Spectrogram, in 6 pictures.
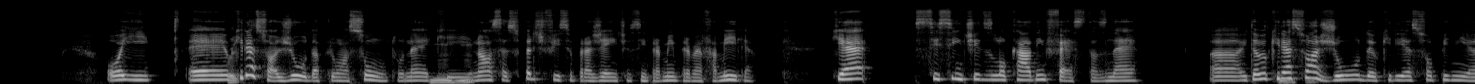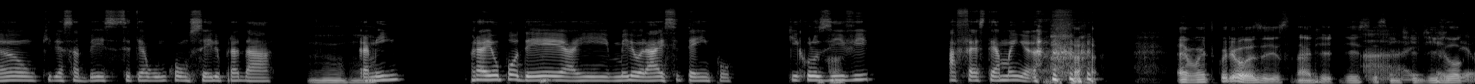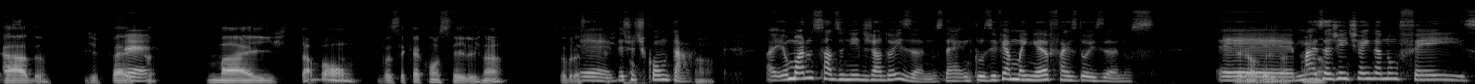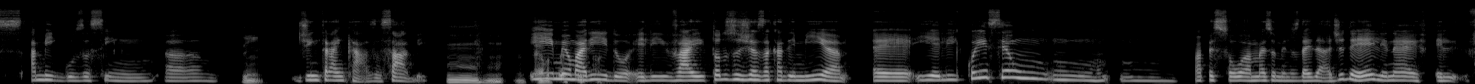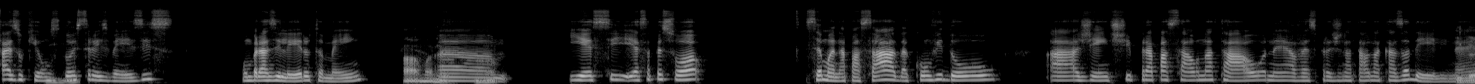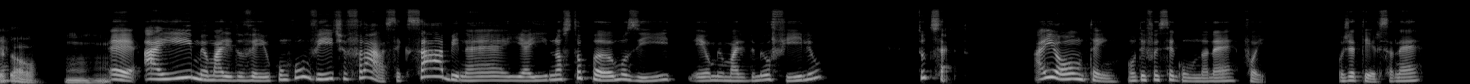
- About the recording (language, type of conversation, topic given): Portuguese, advice, Como posso aproveitar melhor as festas sociais sem me sentir deslocado?
- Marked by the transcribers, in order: tapping; unintelligible speech; laugh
